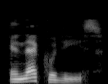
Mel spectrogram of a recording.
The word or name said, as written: inequities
